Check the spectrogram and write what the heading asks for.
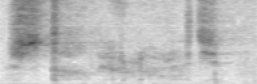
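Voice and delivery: breathless scared whisper. Real, not acted. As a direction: whisper it almost silently. Praying during ghost summoning.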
